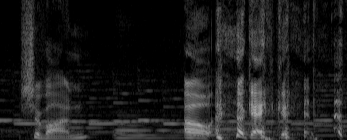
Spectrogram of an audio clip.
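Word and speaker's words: Siobhan: recently and both times I've originally called it saan and chat's been like that's an Irish name that is not how you pronounce it so it's burned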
